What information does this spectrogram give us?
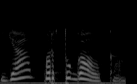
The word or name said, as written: ja portugalka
